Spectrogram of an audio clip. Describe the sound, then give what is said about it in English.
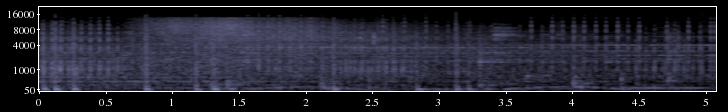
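Faint bombs and gunfire sound far off in a war-zone sound effect, with irregular bursts of pops, rattles and dull thuds that stay low and quiet throughout. “Still faint in the background, but further away now, you hear the bombs and the guns.”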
